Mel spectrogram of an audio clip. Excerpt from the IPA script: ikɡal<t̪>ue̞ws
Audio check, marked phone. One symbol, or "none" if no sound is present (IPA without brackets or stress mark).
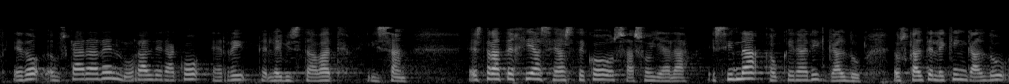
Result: d̪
